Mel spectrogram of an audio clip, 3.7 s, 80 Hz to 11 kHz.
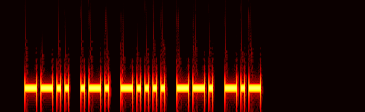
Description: Morse code, heard as a keyed tone, about 28 wpm, 700 Hz. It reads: ZR6GK
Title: DXCC-100 Call Signs - 5 Characters - Repeated 3x - 30wpm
